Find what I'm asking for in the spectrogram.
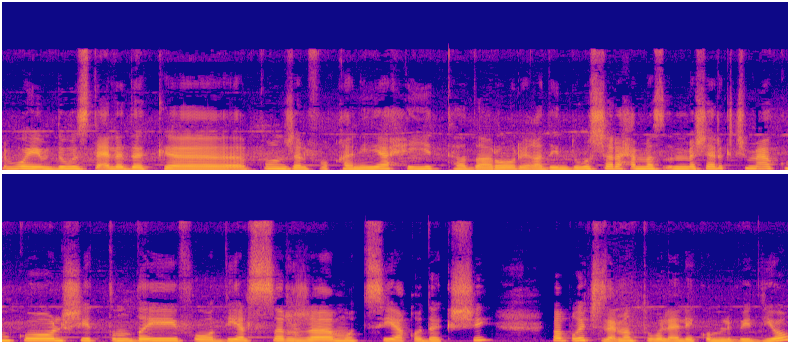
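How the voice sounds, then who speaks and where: A woman with a Moroccan accent at a fairly quick pace, fairly even intonation, hardly any pauses, and a dry sound with no echo. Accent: Moroccan Darija. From Morocco. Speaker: home lifestyle vlogger. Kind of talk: casual vlog narration.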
